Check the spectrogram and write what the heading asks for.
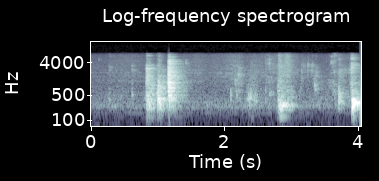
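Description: A teaspoon clinking and scraping a few times while eating from a chocolate egg: two sharp clicks about a second in, then a few fainter ones.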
